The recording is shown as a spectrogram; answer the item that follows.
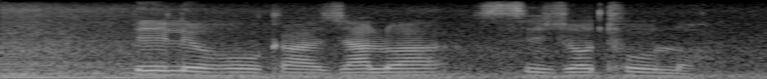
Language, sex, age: Southern Sotho, male, 20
